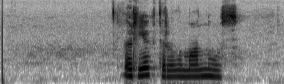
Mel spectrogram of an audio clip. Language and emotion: Russian, neutral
